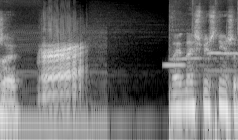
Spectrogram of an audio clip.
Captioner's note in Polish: meczenie owcy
